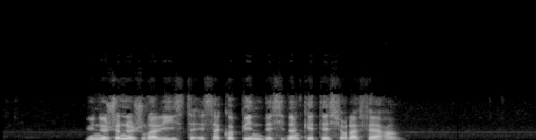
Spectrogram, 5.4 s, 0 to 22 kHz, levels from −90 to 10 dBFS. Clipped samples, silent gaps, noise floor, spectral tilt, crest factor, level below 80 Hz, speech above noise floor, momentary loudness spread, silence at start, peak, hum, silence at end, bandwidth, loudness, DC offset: under 0.1%; none; -70 dBFS; -4.5 dB/octave; 20 dB; -72 dBFS; 51 dB; 9 LU; 0.85 s; -2 dBFS; none; 1.4 s; 9.8 kHz; -20 LUFS; under 0.1%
